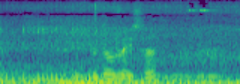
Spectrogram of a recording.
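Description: Motorcycle engine running with a steady low rumble, with a short bit of a person's voice about a second in.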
